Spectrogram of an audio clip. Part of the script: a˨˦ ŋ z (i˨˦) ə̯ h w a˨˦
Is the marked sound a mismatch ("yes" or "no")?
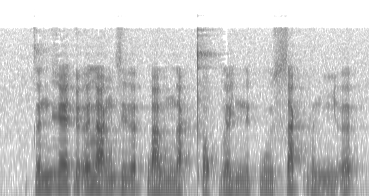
yes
